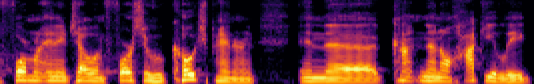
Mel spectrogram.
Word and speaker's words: Panarin: Now I don't know how to pronounce this hockey player's name. Panarin? Is it Panarin?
